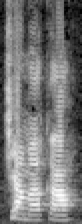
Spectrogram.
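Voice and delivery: mother's summoning call; mom calling out. Retold or imitated. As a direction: call the child from another room. Mother calling child in story.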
